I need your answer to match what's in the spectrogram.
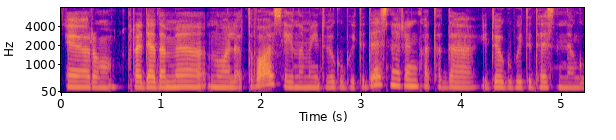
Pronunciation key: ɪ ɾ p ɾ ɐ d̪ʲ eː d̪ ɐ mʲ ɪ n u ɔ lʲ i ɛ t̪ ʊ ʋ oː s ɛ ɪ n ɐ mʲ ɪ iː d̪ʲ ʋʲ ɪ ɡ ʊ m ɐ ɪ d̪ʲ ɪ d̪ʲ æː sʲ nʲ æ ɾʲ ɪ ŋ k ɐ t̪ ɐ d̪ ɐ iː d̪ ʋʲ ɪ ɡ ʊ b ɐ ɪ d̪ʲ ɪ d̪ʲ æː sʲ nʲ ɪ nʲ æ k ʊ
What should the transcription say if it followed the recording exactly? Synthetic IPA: ɪ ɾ p ɾ ɐ d̪ʲ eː d̪ ɐ mʲ ɪ n u ɔ lʲ i ɛ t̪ ʊ ʋ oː s ɛ ɪ n ɐ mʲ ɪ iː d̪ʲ ʋʲ ɪ ɡ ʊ b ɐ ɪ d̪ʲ ɪ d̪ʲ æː sʲ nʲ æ ɾʲ ɪ ŋ k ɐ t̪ ɐ d̪ ɐ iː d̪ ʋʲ ɪ ɡ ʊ b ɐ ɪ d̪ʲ ɪ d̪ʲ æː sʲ nʲ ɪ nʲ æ ɡ ʊ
